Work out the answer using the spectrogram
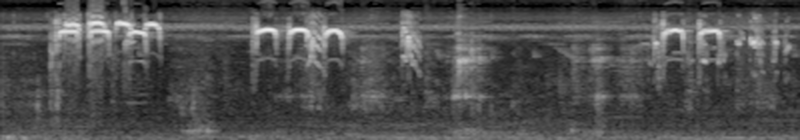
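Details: Rapid triplets of piercing high chirps from a bar-winged prinia, separated by pauses with faint extra twitters; a lure recording for forest trapping.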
